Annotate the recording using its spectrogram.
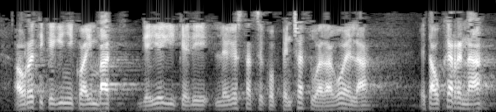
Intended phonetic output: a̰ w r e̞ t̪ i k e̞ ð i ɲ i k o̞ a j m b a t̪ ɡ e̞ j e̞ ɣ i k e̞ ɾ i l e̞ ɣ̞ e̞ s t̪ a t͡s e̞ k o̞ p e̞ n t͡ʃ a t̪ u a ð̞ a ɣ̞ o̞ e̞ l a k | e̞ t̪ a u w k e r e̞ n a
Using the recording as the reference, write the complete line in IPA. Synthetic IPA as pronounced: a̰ w r e̞ t̪ i k e̞ ɣ i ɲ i k o̞ a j m b a t̪ ɡ e̞ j e̞ ɣ i k e̞ ɾ i l e̞ ɣ̞ e̞ s t̪ a t͡s e̞ k o̞ p e̞ n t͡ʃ a t̪ u a ð̞ a ɣ̞ o̞ e̞ l a | e̞ t̪ a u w k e r e̞ n a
